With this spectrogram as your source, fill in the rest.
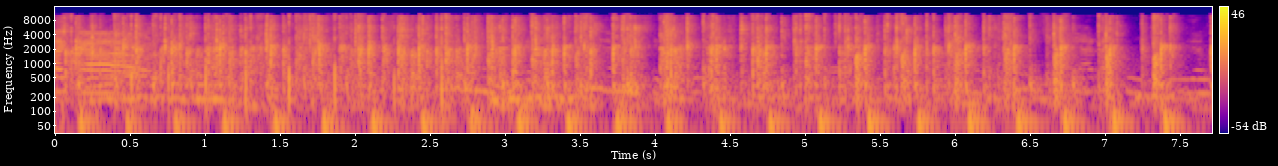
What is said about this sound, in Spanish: Un aplauso para Radio Nicosia nuevamente.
